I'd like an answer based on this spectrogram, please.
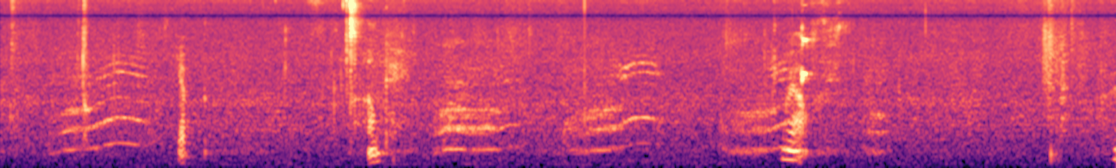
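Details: Shaded golden Persian kitten, playing among a group of seven littermates, giving its small 'roar': short meow-like calls that rise then fall, repeated several times with pauses of a few seconds, while people talk nearby.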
